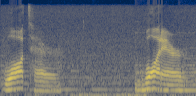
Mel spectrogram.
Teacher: It's very rounded. Aw. The mouth is rounded. We have it in water.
